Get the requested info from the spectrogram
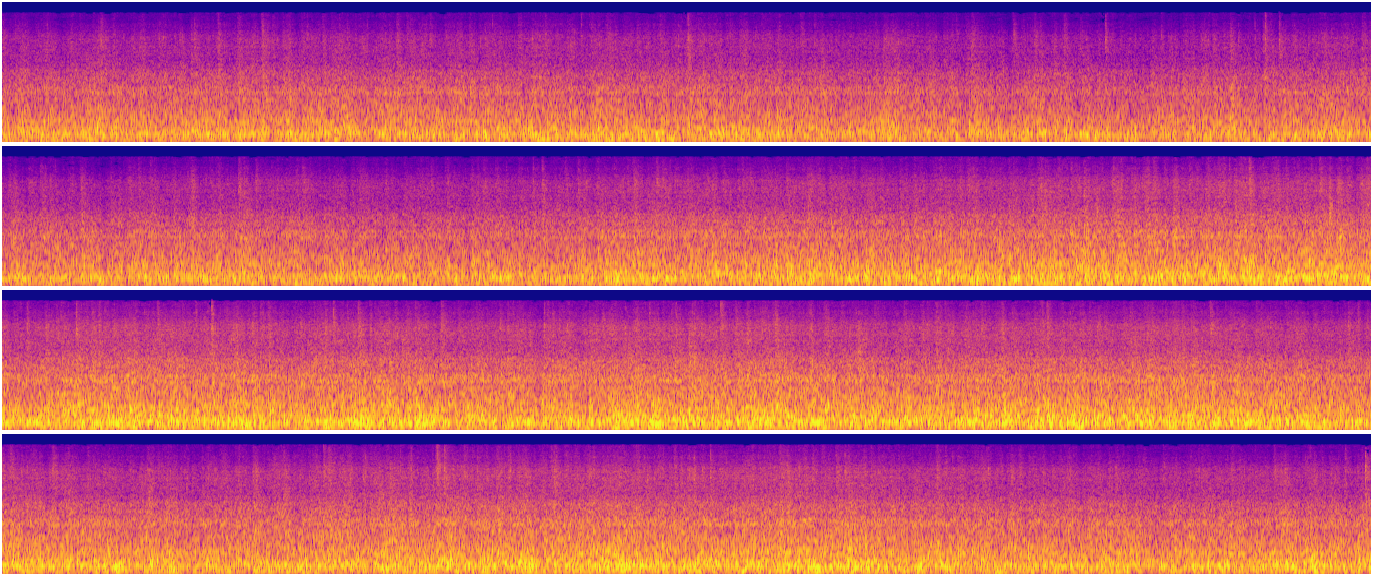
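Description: Heavy thunderstorm rain falling steadily, with a continuous low rumble under it that grows a little louder about halfway through.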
